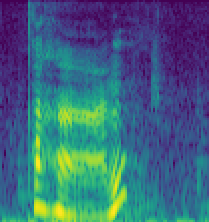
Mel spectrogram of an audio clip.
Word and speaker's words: ทหาร: It doesn't fall into that combination. That means you pronounce two syllables separately. First add สระอะ at the first syllable ทะ and then the second syllable pronounce normally. ทหาร ทหาร soldier.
